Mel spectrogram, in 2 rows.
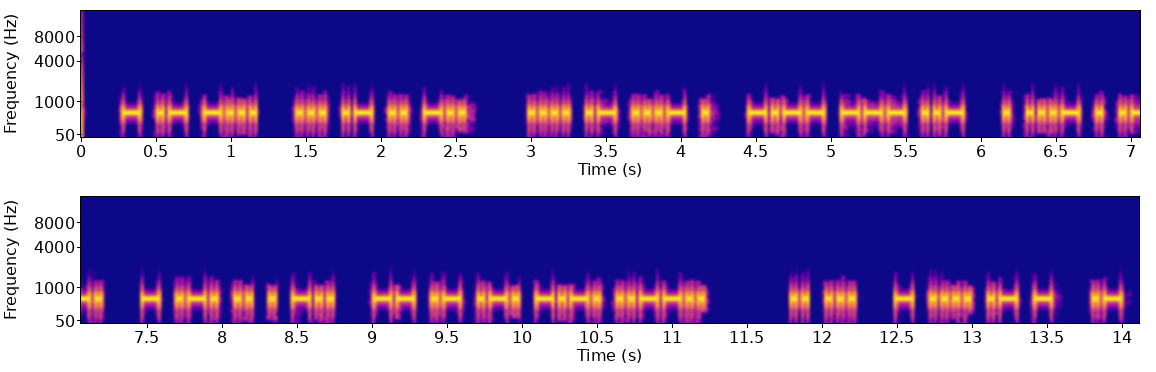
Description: Morse code, heard as a keyed tone, about 31 wpm, 600 Hz. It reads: TAB SAID HAVE YOU EVER TRIED MARC? IS THAT A
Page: Never 31wpm | CW med Gnister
